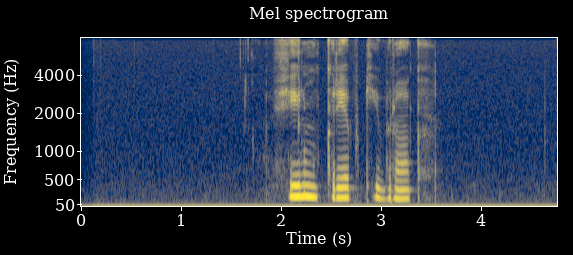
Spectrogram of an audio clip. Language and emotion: Russian, neutral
